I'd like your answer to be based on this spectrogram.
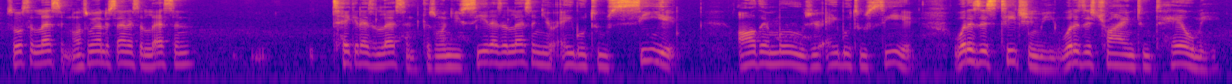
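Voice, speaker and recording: A man's voice: a little high, a little fast, a little hiss or hum. A man in his thirties talking casually into a phone camera in a small bedroom, preachy and emphatic, repeating himself for effect. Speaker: spiritual vlogger. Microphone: phone camera at arm's length.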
